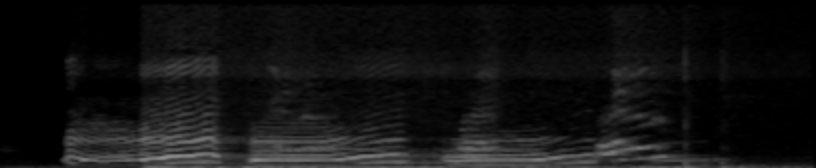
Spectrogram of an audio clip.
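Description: A cat lets out a string of four drawn-out, wavering meows in quick succession, close and fairly loud, over a low steady hum with no talking.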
